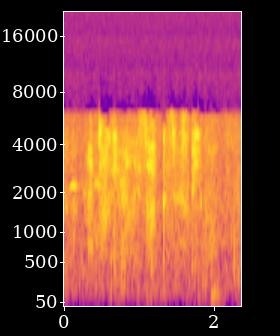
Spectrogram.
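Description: Soft whispering close to a handheld phone's microphone, in short irregular breathy bursts with no voiced sound.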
